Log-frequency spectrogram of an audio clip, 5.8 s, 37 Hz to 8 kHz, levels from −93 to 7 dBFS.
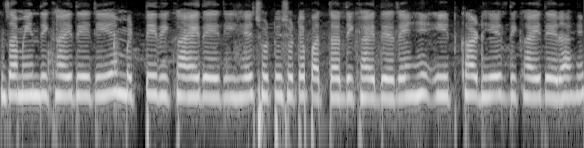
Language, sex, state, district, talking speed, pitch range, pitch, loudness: Chhattisgarhi, female, Chhattisgarh, Rajnandgaon, 235 wpm, 235-255 Hz, 245 Hz, -12 LUFS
